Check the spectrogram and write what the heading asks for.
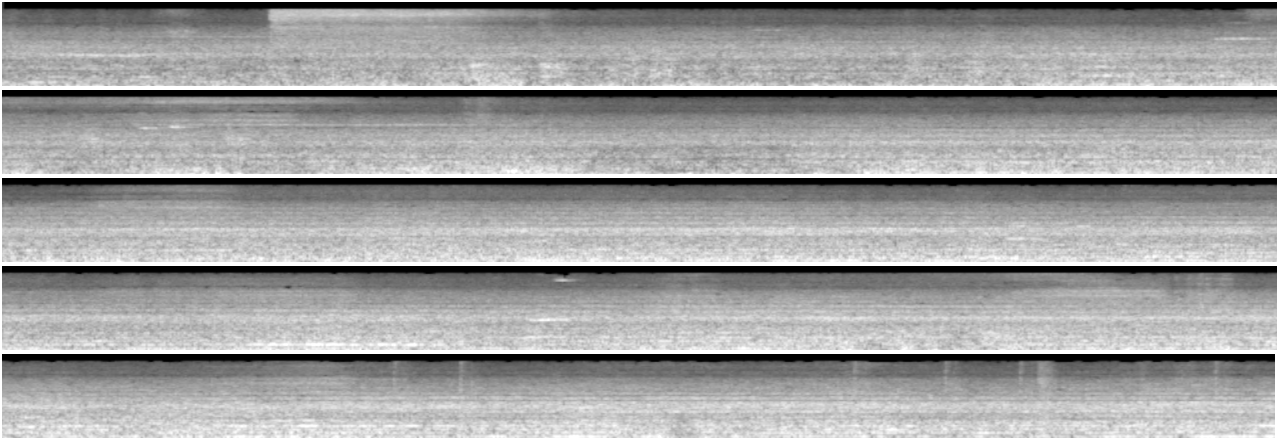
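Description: Container wagons of a long intermodal freight train rolling past at close range, a steady rail rolling noise that grows a little louder about a third of the way through.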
